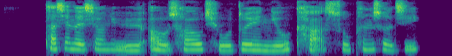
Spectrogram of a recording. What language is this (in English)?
Chinese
